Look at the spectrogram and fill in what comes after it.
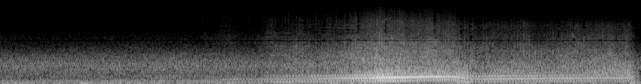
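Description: Audi RS Q8's 4.0-litre twin-turbo V8 accelerating hard: the engine note climbs steadily, loudest just before an upshift about four and a half seconds in, where the pitch drops sharply, then starts climbing again in the next gear.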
